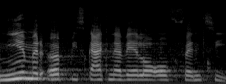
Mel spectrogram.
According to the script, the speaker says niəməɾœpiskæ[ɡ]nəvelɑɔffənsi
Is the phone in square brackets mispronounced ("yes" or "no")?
yes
